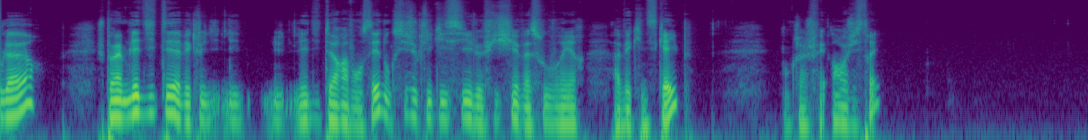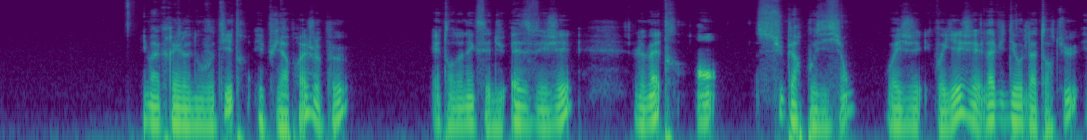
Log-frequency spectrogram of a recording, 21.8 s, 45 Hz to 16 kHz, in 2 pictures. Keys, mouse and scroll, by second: 10.4 click, 13.2-16.6 drag, 18.1 click.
